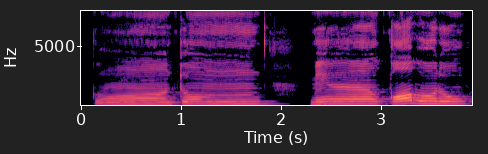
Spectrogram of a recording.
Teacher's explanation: من میں نون ساکن غنہ کریں گے، قاف کو با کے سامنے آئیں گے، پھر قلقلہ میں سے قلقلہ کریں گے۔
